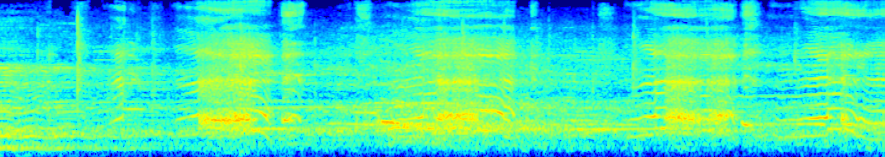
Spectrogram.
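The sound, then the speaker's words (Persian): An infant cries in a few wailing bursts that rise and ease off, with adult voices talking quietly alongside. “بچه وقتی گریه کنه سخت ساکتش کنه.”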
